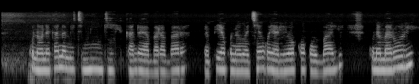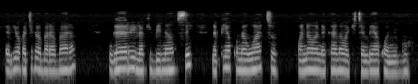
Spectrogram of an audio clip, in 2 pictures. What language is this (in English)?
Swahili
